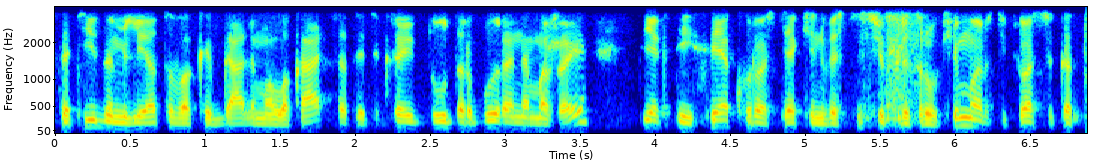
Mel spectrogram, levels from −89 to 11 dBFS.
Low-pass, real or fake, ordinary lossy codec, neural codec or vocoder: 3.6 kHz; real; Opus, 64 kbps; none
